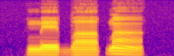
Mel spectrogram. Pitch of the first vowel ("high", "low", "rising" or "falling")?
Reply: low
